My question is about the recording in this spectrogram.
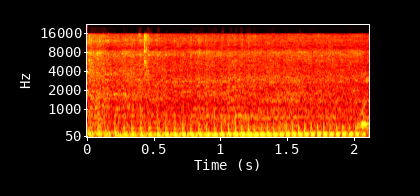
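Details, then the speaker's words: Yamaha Xeon GT 125 FI with coolant leaking from the radiator into the engine, tested after its failed one-way clutch was replaced: a fast, steady knocking over a heavy drone. Rough engine knock, suspected con rod or piston pin. "bisa didengar suaranya ya dari saya pastikan memang suara bagian mesin ya bisa bagian suara stang atau pen piston ya karena dia ada kebocoran apa radiator"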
